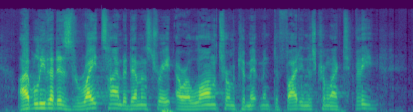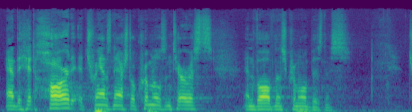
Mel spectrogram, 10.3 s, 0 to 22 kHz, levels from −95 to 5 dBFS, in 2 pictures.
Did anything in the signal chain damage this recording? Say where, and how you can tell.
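Yes, at the network stage: repeated packet loss (robotic sound) from 3.87 to 5.15 s. Twelve short dropouts, the longest 41 ms, are each patched by extending the preceding sound. That concealment covers about 23% of the span, giving a choppy texture.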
